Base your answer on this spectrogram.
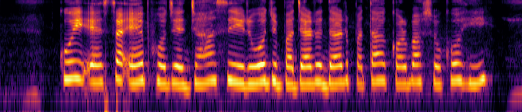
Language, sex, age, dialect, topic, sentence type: Magahi, female, 18-24, Northeastern/Surjapuri, agriculture, question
